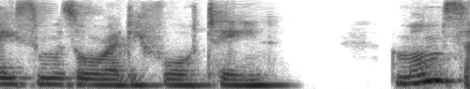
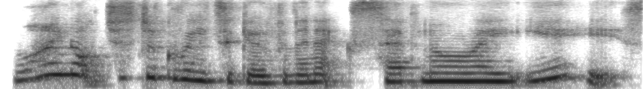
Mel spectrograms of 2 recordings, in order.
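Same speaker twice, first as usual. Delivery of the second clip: Dad suggesting; 6 semitones higher than usual. Acted. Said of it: "suggested Dad".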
